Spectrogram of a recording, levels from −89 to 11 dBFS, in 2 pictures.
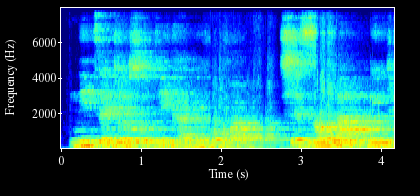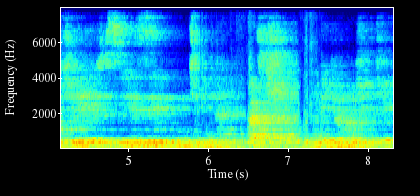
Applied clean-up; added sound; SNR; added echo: neural separator model SepFormer DNS4.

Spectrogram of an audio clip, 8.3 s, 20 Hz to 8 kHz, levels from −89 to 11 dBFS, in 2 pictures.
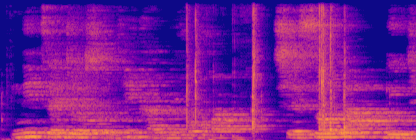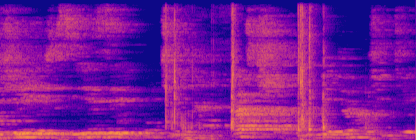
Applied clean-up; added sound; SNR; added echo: classical method WPE with log-MMSE.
